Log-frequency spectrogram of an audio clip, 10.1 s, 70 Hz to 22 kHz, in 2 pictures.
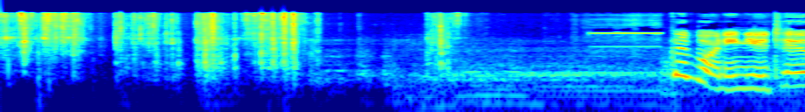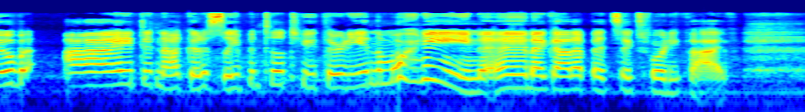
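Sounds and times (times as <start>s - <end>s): car keys jangling: 0.0s - 2.0s.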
